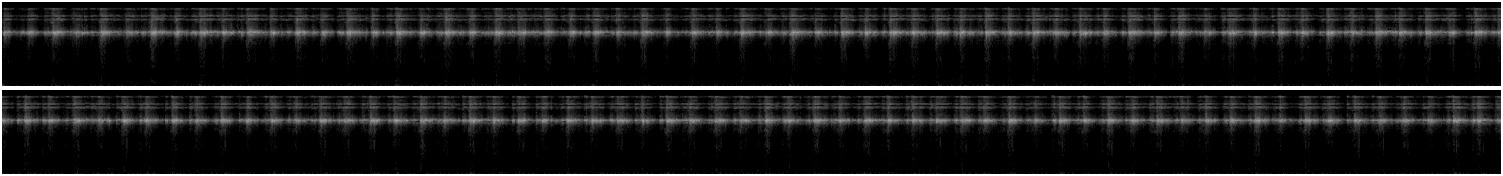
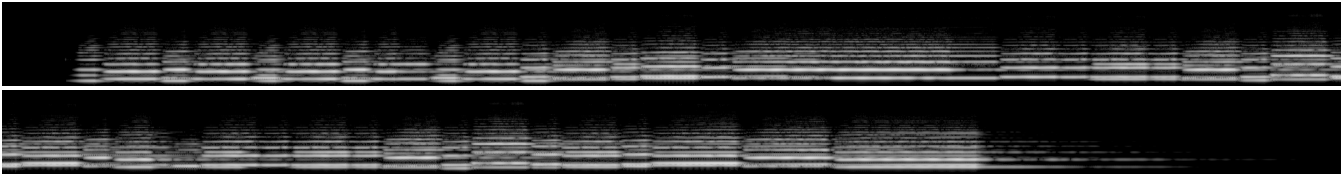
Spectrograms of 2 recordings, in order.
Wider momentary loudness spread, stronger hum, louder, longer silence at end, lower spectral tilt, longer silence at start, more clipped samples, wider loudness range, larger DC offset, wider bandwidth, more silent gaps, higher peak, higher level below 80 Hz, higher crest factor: second, 3 LU vs 8 LU; neither; second, -26 LUFS vs -16 LUFS; second, 0 s vs 2.85 s; second, 5 dB/octave vs -4 dB/octave; second, 0 s vs 0.75 s; neither; second, 1 LU vs 4 LU; neither; first, 17 kHz vs 6.6 kHz; neither; second, -10 dBFS vs -2 dBFS; first, -74 dBFS vs under -90 dBFS; first, 20 dB vs 14 dB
